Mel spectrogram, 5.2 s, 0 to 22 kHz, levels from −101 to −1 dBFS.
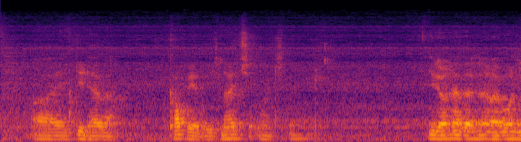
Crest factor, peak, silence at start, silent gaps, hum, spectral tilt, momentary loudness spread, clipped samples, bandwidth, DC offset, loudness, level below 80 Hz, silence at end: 20 dB; -12 dBFS; 0 s; none; none; -6.5 dB/octave; 20 LU; under 0.1%; 14 kHz; under 0.1%; -30 LUFS; -56 dBFS; 0 s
